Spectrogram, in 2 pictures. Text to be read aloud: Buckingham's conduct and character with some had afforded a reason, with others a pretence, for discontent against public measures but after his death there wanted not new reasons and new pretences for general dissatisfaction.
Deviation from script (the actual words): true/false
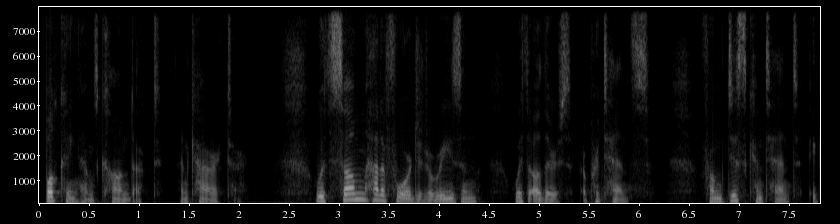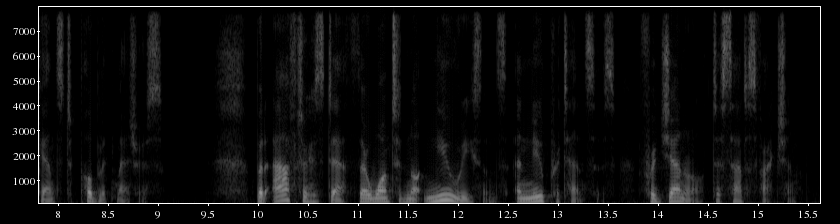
true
